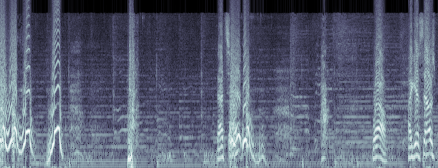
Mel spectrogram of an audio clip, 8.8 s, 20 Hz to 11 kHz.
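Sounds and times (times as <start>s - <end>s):
dog barking with a wavering yodeling pitch: 0.0s - 1.2s, 4.6s - 5.4s
speech: 4.4s - 5.4s, 7.4s - 8.7s.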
